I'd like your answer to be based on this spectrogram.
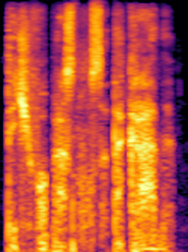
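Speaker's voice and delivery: hushed, voiceless whisper. A narrator's reading. Asking a friend beside sleeping children, whispered. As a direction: whisper it so the sleepers don't hear. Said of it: "спросил шёпотом".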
